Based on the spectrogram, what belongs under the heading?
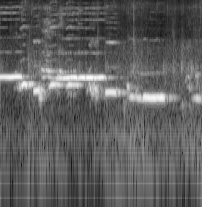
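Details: Jagal blorok kept as a songbird and warmed up, producing a steady high whistle that steps down into lower wavering whistled tones.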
